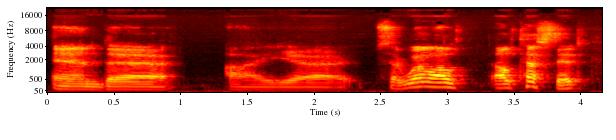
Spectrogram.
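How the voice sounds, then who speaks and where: A man in his late thirties from Sweden, telling his life story as an interview guest in an unhurried way, often restarting his sentences. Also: low-pitched, sing-song, a little mellow. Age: late 30s. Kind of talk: casual conversation.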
